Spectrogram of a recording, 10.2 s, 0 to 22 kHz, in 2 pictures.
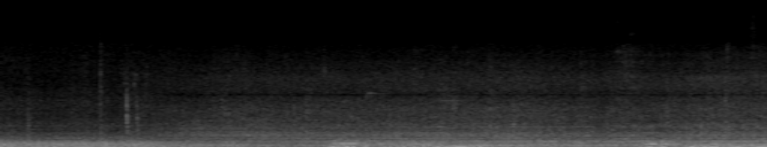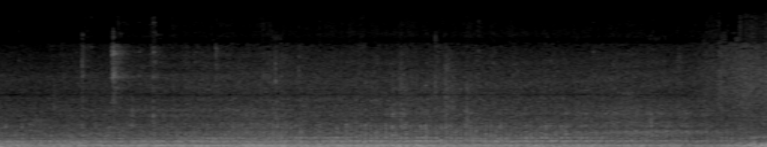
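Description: A Volkswagen Beetle 1.9 TDI diesel with 90 horsepower runs with a steady, low engine drone and road rumble from inside the car during a test drive, continuous and moderately loud, with no talking.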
